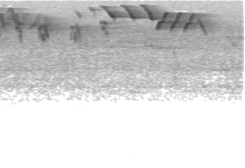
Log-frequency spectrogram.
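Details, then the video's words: Tree swallow in eastern North America giving a fast run of liquid twittering notes, slurred and gliding downward, several overlapping high chirps crowded into a few seconds. "Tree Swallow Call"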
